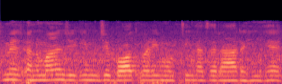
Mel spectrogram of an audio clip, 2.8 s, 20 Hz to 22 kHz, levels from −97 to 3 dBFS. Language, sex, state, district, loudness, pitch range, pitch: Hindi, female, Chandigarh, Chandigarh, -18 LUFS, 215-230 Hz, 220 Hz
